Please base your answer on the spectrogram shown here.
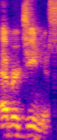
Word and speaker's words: Evergenius: This website was built from Evergenius, right?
